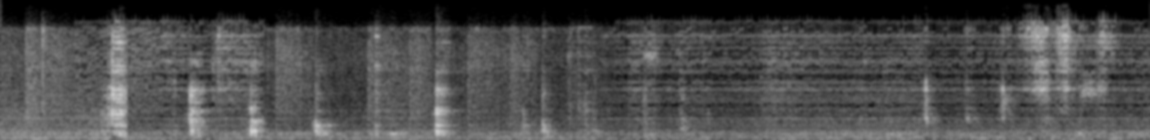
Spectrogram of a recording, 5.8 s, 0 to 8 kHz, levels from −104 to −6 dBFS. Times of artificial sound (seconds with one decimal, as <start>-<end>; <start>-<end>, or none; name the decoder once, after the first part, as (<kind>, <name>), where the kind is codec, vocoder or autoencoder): 0.8-1.3 (vocoder, HiFi-GAN); 3.0-5.8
